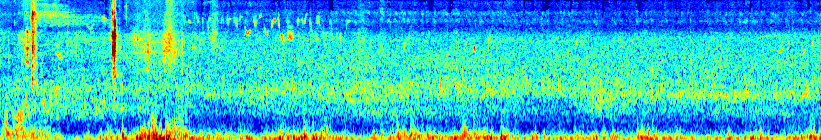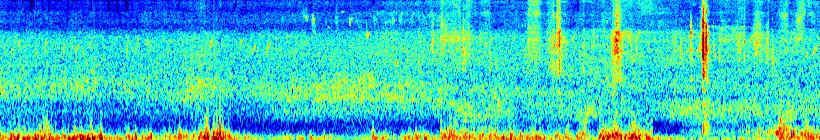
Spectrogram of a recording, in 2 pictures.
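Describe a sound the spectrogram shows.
A fishing reel whirs and clicks as its handle is wound.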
